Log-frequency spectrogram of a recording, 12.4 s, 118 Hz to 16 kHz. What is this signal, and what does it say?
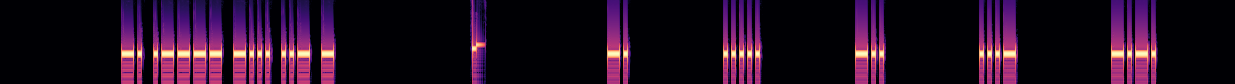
Morse code, heard as a keyed tone, about 30 wpm, spaced as for 13 wpm, 700 Hz. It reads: N1BUT N5DVC
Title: USA Call Signs - 5 Characters - 8x Character Spacing - 30wpm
